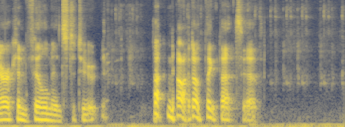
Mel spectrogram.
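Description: A young man talks quickly and with animation into a close microphone.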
